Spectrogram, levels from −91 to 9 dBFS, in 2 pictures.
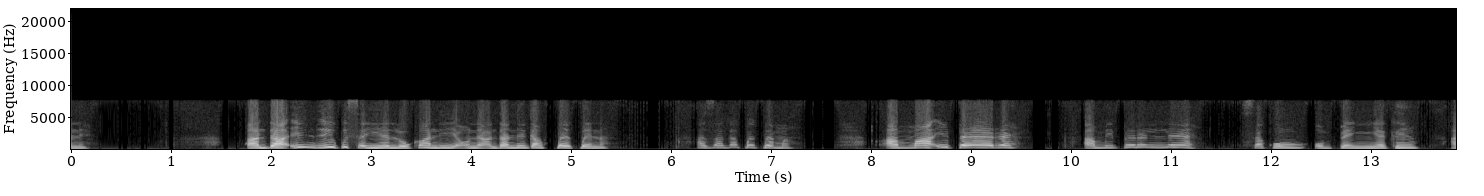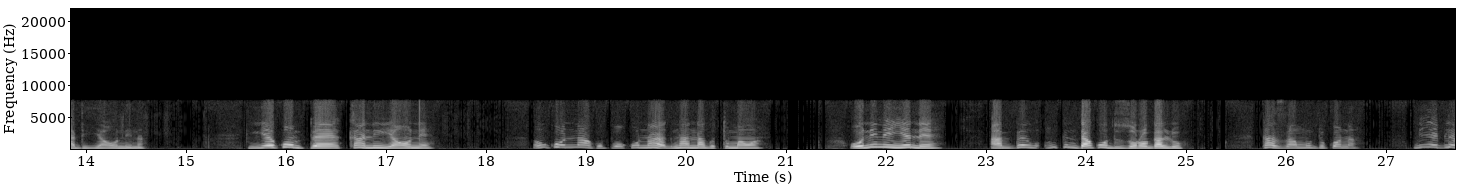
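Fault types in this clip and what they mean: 4-bit ADPCM compression: throughout the speech, each sample is coded as a small 4-bit step from a predicted value, with the step size adapting as the signal changes. The quantisation error becomes a gritty hiss that rises and falls with the speech level, and the damage here is heavy. Sharp onsets smear where the step size lags behind. Nothing reaches above about 7.7 kHz, and the rate of 64 kbps fits 4 bits per sample at a reduced sample rate, which dulls the top end.
Bit error spike: at 3.85 s, 14.44 s and 17.34 s, a single flipped bit throws one sample, or two in a row at 17.34 s, far off its true value by a power of two before the next sample returns to normal. The result is a sharp, isolated tick with energy spread across the whole band. It has nothing to do with the speech around it, and it is far too brief to carry any pitch or tone of its own.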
